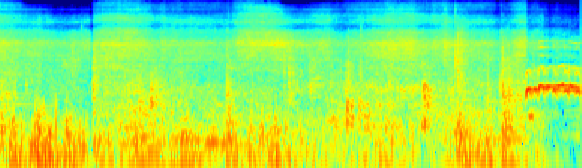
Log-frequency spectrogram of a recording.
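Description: BMX bike tyres rolling over the concrete of a skatepark bowl, a steady rush with light knocks and wind on the microphone. About seven seconds in, a loud shout or whoop from a rider.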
